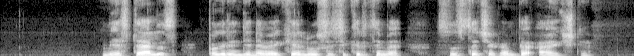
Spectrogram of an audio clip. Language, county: Lithuanian, Klaipėda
